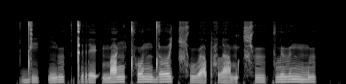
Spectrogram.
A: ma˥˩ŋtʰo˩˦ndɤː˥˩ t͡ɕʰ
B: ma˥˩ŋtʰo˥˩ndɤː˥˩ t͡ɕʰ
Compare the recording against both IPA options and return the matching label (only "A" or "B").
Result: B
